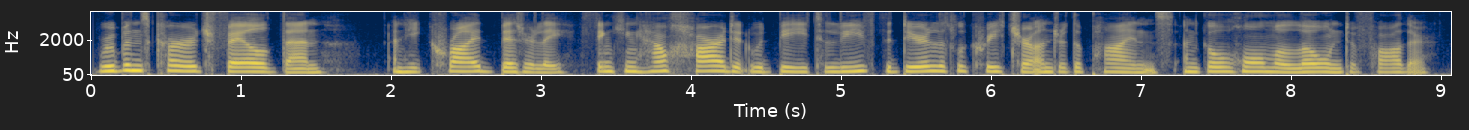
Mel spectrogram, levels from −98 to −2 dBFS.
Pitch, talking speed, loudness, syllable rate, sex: 195 Hz, 190 wpm, -18 LUFS, 5.4 syllables/s, female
